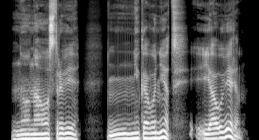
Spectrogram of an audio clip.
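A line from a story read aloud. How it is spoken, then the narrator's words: Trembling voice. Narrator (Russian): дрогнувшим голосом произнес Армстронг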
